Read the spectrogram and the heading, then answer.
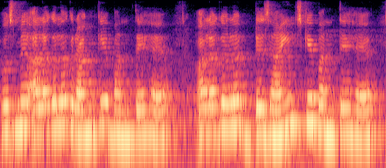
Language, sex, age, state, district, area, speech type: Hindi, female, 18-30, Madhya Pradesh, Jabalpur, urban, spontaneous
